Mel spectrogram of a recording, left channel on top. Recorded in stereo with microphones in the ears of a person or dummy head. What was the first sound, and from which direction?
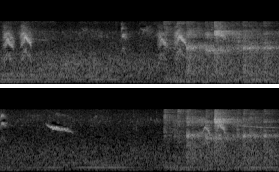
A finger snap, centre (ahead or behind).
